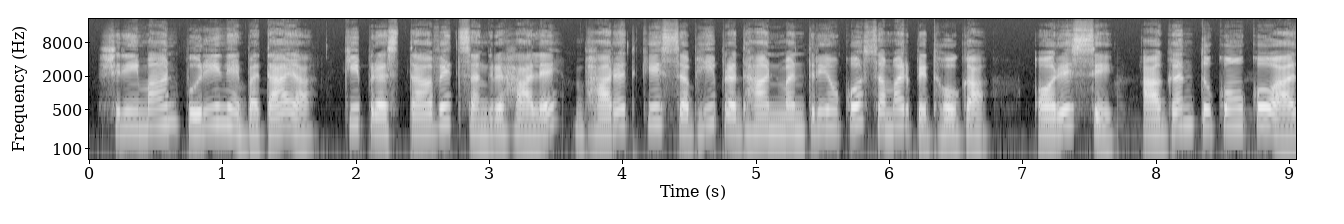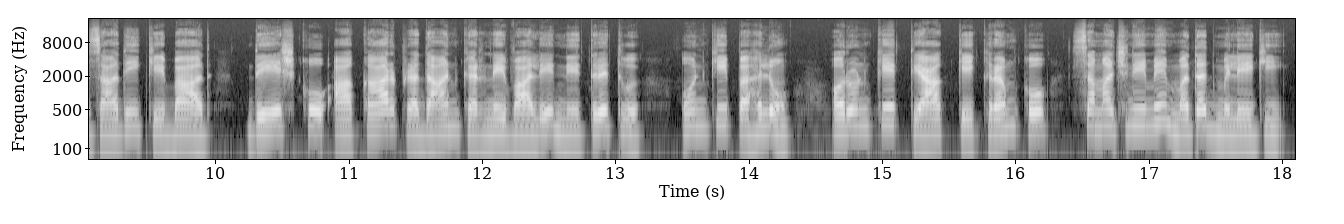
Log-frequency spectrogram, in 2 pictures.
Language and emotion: Hindi, neutral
